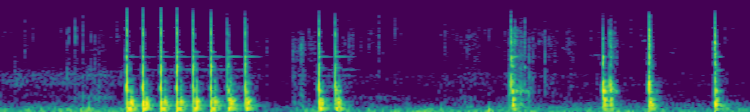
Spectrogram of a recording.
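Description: A knife chopping on a cutting board: a quick run of about ten chops about a second in, then a pair of chops and a few single ones spaced apart.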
